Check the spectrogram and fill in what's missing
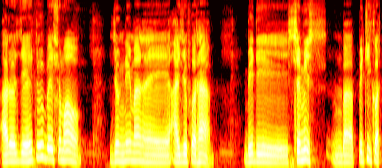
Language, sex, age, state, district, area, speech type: Bodo, male, 60+, Assam, Udalguri, rural, spontaneous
